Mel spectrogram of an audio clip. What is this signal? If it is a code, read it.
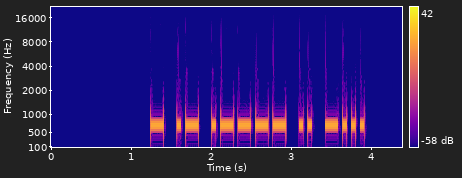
Morse code, heard as a keyed tone, about 22 wpm, 700 Hz. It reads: TA1IB
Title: DXCC-100 Call Signs - 5 Characters - 22wpm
